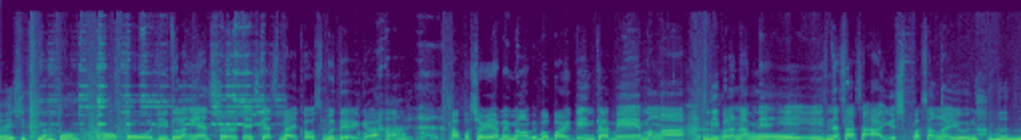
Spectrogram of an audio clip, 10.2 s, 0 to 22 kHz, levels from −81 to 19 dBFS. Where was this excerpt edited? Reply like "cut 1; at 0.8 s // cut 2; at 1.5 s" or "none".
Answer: cut 1; at 4.2 s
